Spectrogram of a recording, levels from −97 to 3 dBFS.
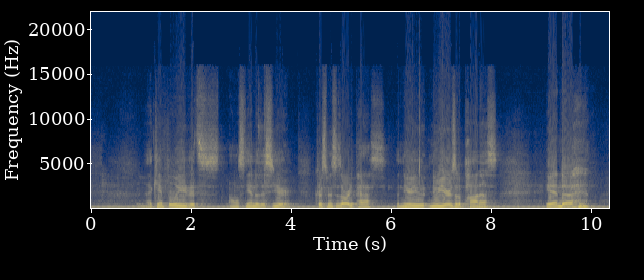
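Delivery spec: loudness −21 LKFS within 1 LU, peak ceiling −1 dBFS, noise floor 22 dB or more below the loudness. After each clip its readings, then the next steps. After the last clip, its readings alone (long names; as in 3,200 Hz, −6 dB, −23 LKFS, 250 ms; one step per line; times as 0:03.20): share of clipped samples 1.1%; peaks flattened at −14.5 dBFS; mains hum 60 Hz; hum harmonics up to 300 Hz; level of the hum −35 dBFS; integrated loudness −24.5 LKFS; sample peak −14.5 dBFS; target loudness −21.0 LKFS
→ clipped peaks rebuilt −14.5 dBFS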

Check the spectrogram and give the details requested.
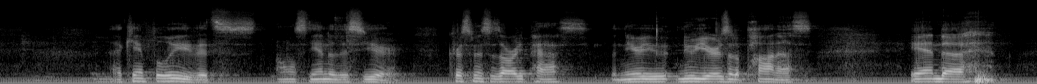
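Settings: share of clipped samples 0.0%; mains hum 60 Hz; hum harmonics up to 300 Hz; level of the hum −35 dBFS
→ mains-hum notches 60/120/180/240/300 Hz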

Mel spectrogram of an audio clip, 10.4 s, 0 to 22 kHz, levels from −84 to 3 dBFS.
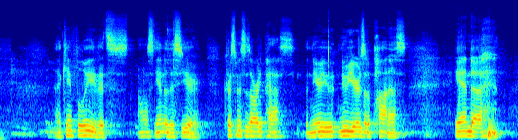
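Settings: mains hum none found; integrated loudness −24.5 LKFS; sample peak −8.0 dBFS; target loudness −21.0 LKFS
→ level +3.5 dB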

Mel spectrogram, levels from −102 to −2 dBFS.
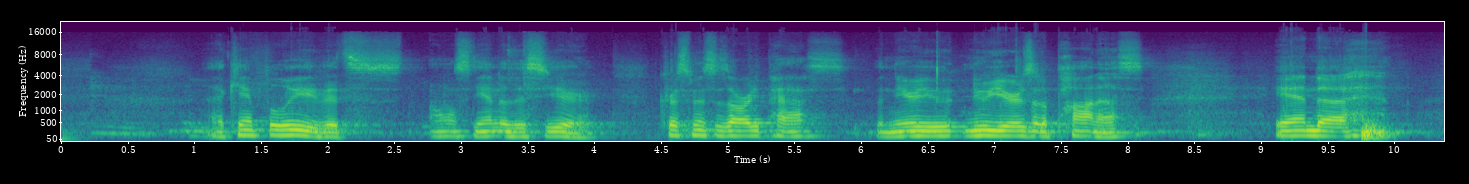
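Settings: integrated loudness −21.0 LKFS; sample peak −4.5 dBFS; background noise floor −49 dBFS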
